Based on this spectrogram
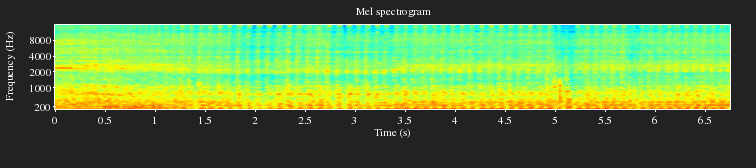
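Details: Yamaha Mio i 125 scooter at idle, misfiring (palyado) and smoky; hard starting, electric start doesn't catch, TPS drifting out of adjustment, O2 sensor voltage not reaching 1 volt; irregular stumbling pulses with skipped beats, engine misfire.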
